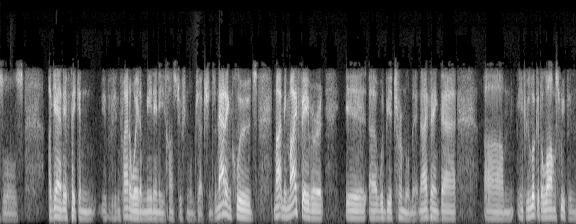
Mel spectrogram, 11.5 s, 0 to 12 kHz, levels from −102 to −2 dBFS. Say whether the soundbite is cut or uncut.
cut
